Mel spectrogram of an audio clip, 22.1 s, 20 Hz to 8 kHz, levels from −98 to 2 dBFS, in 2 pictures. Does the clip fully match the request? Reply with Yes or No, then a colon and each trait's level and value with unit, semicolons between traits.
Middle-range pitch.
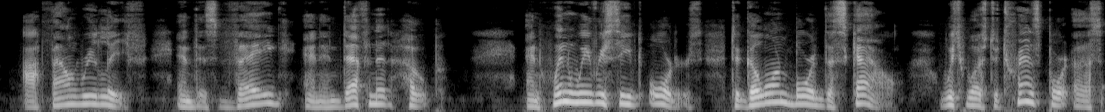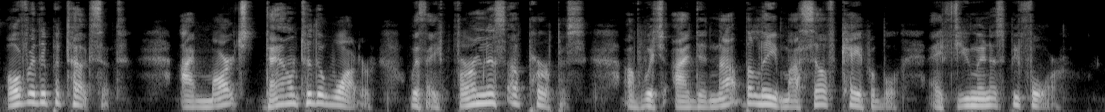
Yes: medium, 150 Hz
